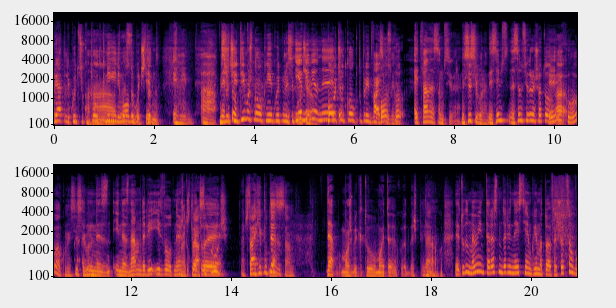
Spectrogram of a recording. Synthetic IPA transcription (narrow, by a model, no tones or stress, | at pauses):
pɾijat̪ɛlʲikʊit̪ʊ̥sikupuvət̪kniɡiːnɛmɔɡəd̪d̪ɐɡt͡ʃt̪əvn | ɛmiamisʃɐt͡ʃ̪iit̪iiməʃmnɔɡʊkniɡikoʊit̪̬ʊnɛsipiɐmiinɛpɔvɛtt͡ʃɛot̪̚kɔlˠkʊ̥t̪oʊpɾɛid̪vajsposɡ̪ikɔɾ | ɛt̪vanɛsɤmsiɡṵɾɛ̰nnɛsɛsiɡuɾɛnnɛsimnɛsəmsiɡuɾɛnsʃt̪ɔt̪ʊɛubəvalˠkonɛsisiɡnɛzninɛznamd̪ɐliʔid̪vəot̪nɛʃt̪ok̪ɛat̪oɛut͡ʃi̥ | nat͡ʃi̥t̪vaɛxipot̪ɛzəsam | d̪amɔʒɛbikɐ̥t̪o̰mɔit̪əkuɡə̰d̪bɛ̰ʃpɾɛd̪ima̰lˠkʊɛt̪ukəd̪mɛmʲiɛint̪ɛɾɛsnod̪ɐlinɐist̪inɡoimɐt̪ɔjɛfɛk̚t̪ʃɔt̪ʊ̥smɡ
